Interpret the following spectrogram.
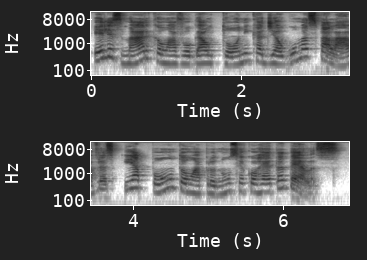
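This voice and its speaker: A woman's voice: medium pitch, animated, measured pace, gravelly. A woman teaching a recorded class lesson, patient and drawing out her example words.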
